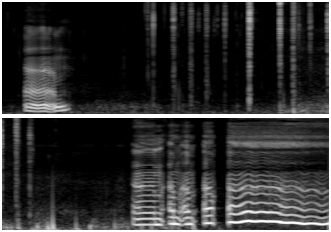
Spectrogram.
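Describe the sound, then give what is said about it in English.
Typing on a computer keyboard produces a run of sharp, irregular key clicks, with short stretches of a person talking just before and after. “Let's see here. I typed something.”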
